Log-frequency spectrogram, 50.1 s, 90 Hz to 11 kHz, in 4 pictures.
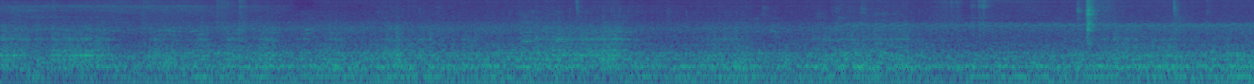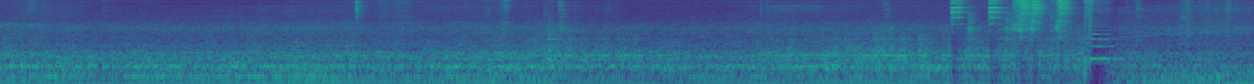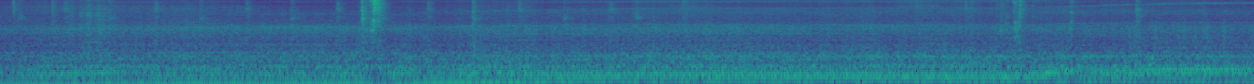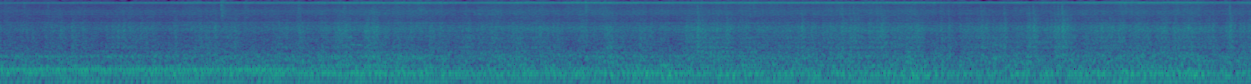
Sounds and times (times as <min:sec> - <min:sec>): Train: 0:00.0 - 0:50.1.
